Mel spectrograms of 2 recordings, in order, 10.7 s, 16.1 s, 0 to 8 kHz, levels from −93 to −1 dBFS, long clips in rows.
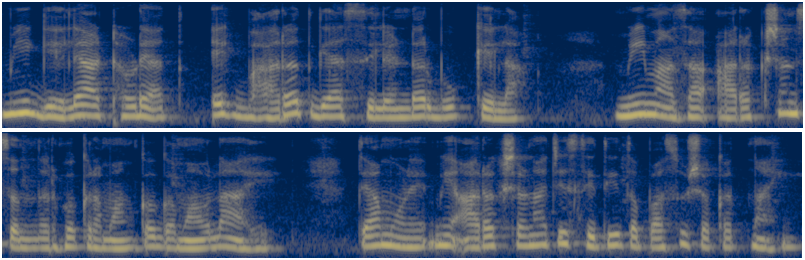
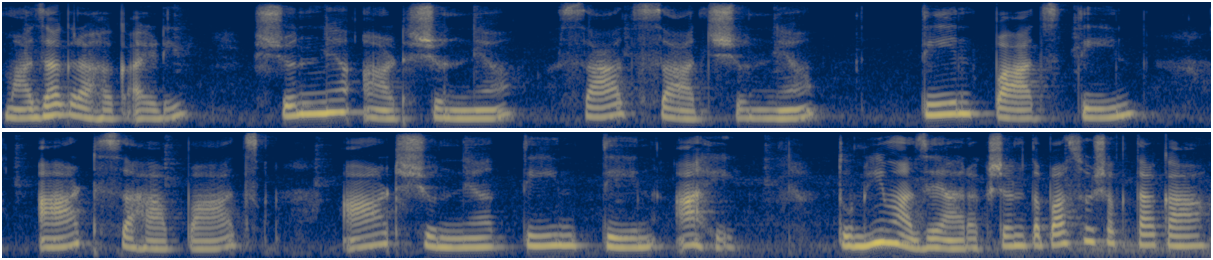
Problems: low volume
